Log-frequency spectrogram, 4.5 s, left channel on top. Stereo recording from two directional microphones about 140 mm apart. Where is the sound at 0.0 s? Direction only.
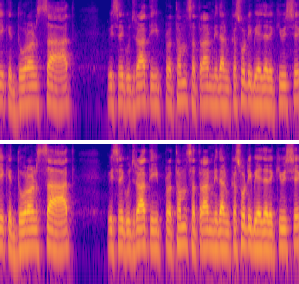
25° right (ahead or behind).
